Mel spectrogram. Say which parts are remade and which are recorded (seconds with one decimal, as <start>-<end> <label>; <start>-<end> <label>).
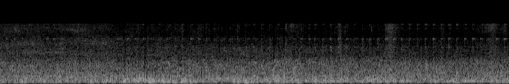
0.0-1.2 recorded; 1.2-3.1 remade; 3.1-5.1 recorded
